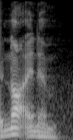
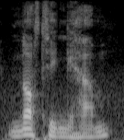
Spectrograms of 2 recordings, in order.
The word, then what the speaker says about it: Nottingham: not a ham a if you're from Nottingham you don't use the H if anybody pronounces Nottingham and they're from Nottingham they'll go not in him they don't go Nottingham they go not in him Oh st.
